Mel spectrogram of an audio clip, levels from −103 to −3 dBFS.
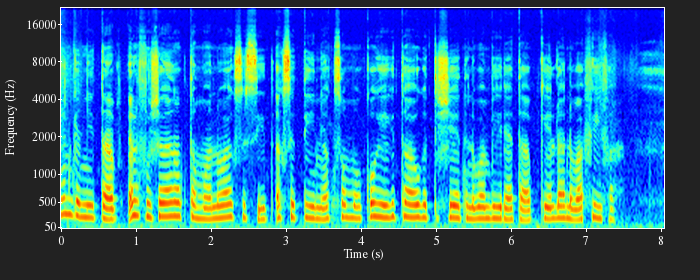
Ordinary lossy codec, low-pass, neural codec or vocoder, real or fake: none; none; none; real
